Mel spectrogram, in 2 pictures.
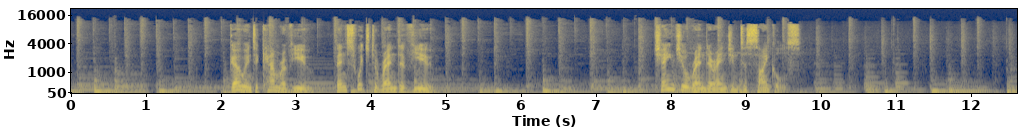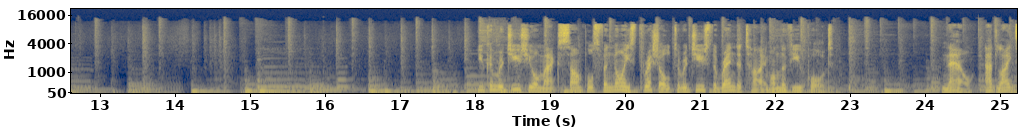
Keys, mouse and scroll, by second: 0.6 KP_0, 4.1-7.3 drag, 8.6 click, 9.8-16.6 drag, 16.6 0, 19.3-21.3 drag, 21.3 0, 23.6 shift+a.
